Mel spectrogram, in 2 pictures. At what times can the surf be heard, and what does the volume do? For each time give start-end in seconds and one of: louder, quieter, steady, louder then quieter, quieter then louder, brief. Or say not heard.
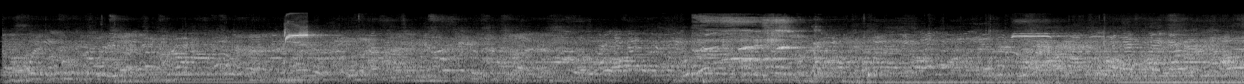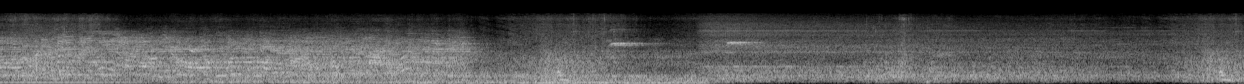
11.1-24.8 steady.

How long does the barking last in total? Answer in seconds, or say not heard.
2 s.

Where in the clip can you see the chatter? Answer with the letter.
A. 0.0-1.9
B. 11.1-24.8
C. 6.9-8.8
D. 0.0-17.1
D.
